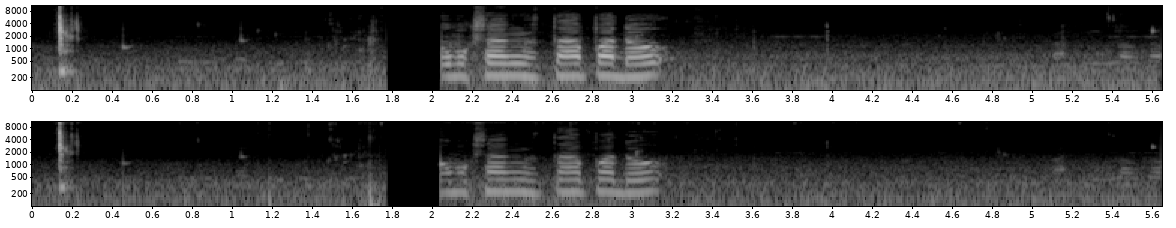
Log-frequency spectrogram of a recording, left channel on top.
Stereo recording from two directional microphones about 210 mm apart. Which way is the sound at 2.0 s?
55° left (ahead or behind).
